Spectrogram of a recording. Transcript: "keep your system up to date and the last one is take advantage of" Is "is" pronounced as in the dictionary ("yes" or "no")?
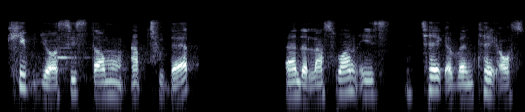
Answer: no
